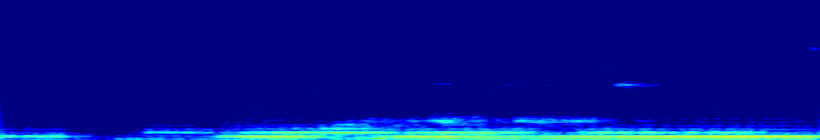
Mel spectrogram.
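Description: A ringing singing bowl swells after a brief pause into a sustained low hum with layered overtones that shimmer and hold to the end.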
